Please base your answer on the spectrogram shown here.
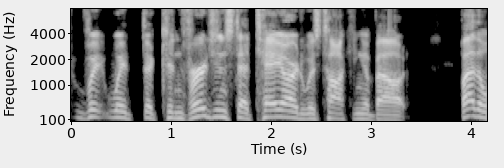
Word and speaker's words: Teilhard: I do, is that the proper way to pronounce the Teilhard? Like t e i l h a r d, Teilhard?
